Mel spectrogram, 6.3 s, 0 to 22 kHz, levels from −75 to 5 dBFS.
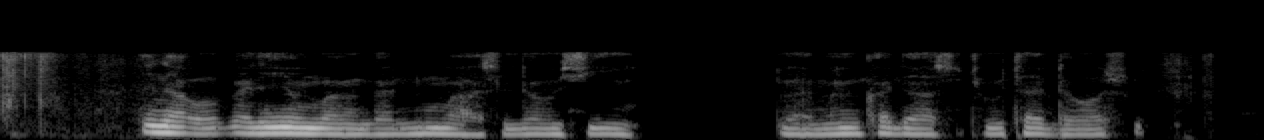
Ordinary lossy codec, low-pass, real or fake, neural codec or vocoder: MP3, 32 kbps; 5.4 kHz; fake; codec, 16 kHz in and 24 kHz out, 2.2 kbps, FireRedTTS-2 codec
